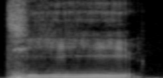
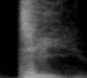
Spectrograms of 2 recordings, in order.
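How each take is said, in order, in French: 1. La voyelle est longue. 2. La voyelle est brève. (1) "Donc ti prolongé" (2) "Avec la kasra"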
